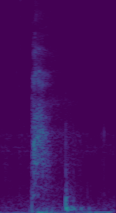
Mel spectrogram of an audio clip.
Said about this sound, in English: Let me take another sip.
